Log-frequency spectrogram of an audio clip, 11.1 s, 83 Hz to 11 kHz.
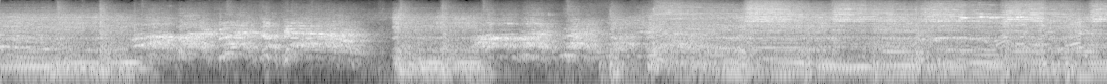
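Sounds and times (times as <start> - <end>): distorted guitars: 0.0 - 2.9, 3.5 - 11.0
drums: 0.0 - 11.0
many voices shouting together: 1.3 - 3.7, 4.8 - 7.2
shouted vocals: 1.3 - 3.7, 4.8 - 7.3.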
